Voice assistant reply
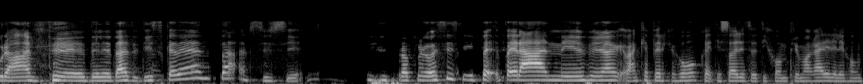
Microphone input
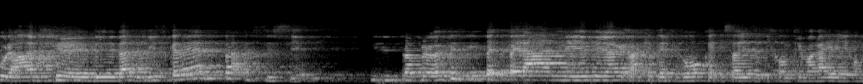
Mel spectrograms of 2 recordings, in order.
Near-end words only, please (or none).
none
